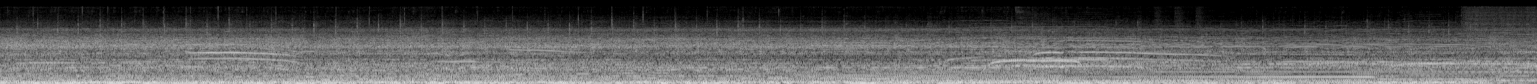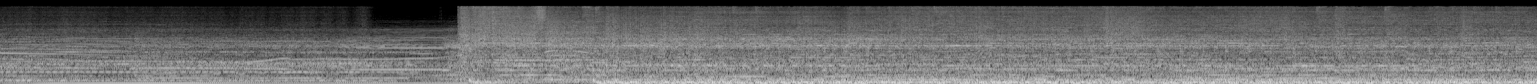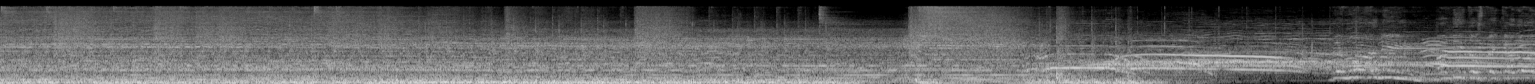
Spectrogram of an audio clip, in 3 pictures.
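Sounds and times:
live rock band playing loud: 0.0s - 42.4s
distorted electric guitars: 0.0s - 42.7s
drums: 0.0s - 44.0s.

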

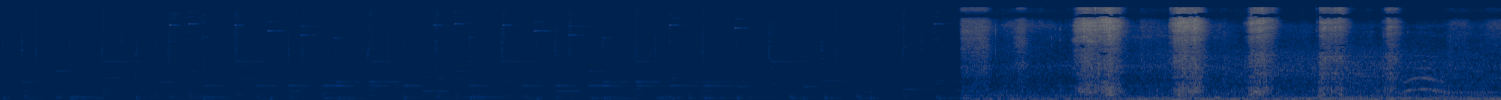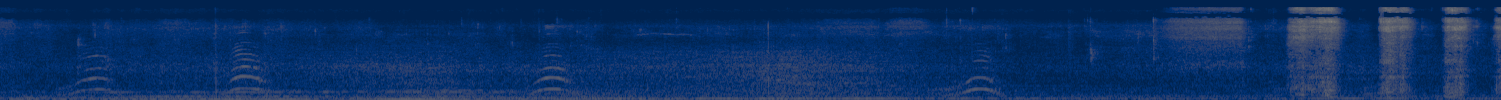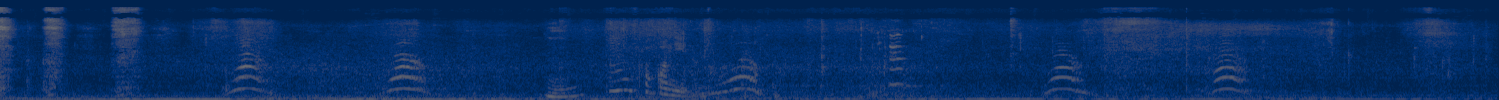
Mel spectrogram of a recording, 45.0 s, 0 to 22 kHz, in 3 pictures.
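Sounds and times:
low steady rumble: 11.4s - 26.9s, 30.7s - 45.0s
cat meowing: 13.2s - 14.9s, 15.6s - 19.0s, 19.6s - 21.8s, 24.4s - 25.2s, 32.1s - 32.9s, 33.8s - 34.5s, 37.1s - 37.8s, 38.7s - 39.6s, 40.4s - 41.4s.

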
